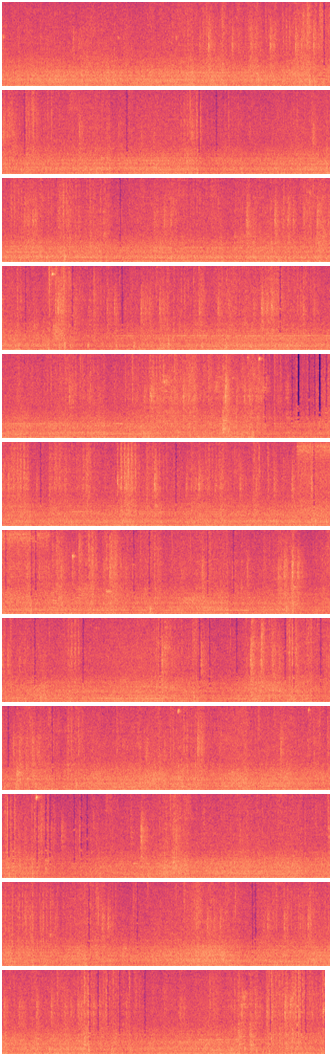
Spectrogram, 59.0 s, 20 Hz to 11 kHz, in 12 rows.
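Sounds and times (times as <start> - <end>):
bus diesel engine drone: 0.0 - 58.9
deep rumble: 0.0 - 58.9
road noise: 0.0 - 58.9.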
